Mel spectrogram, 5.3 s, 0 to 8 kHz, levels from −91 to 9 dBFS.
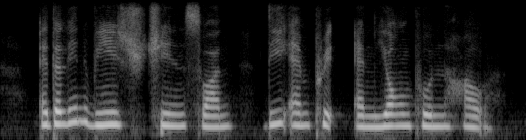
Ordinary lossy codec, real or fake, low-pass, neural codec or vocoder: Opus, 16 kbps; fake; 7.2 kHz; codec, 16 kHz, 1 kbps, X-Codec, HuBERT features, trained on LibriSpeech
